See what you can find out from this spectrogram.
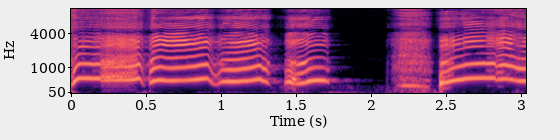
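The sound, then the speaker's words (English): A college football player sobs uncontrollably: strained, wailing moans in several breaking bursts, each a pitched cry that wavers and catches. There is a short gap before the final loud wails. “He is, he is sobbing uncontrollably. I haven't witnessed crying like that”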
